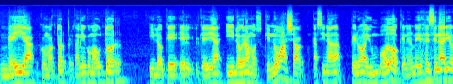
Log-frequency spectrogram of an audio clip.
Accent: 9 de Julio, Buenos Aires Province, Argentina; Yo soy de 9 de Julio, provincia de Buenos Aires, 55.000 habitantes, no llena la cancha de River.

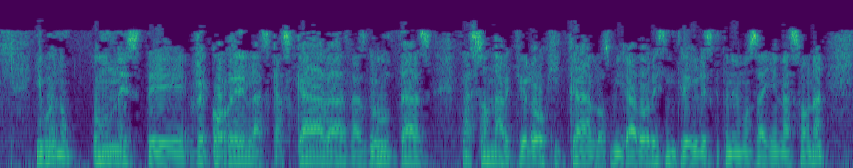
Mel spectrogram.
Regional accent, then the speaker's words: Cuetzalan, Puebla, Mexico; vengo de esta comunidad de San Andrés Chicuilán, perteneciente exactamente a nuestro hermoso pueblo mágico de Cuetzalan.

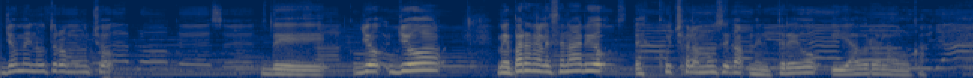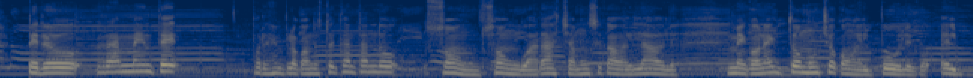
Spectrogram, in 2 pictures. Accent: Cuba; Es lo que nos define como cubanos.

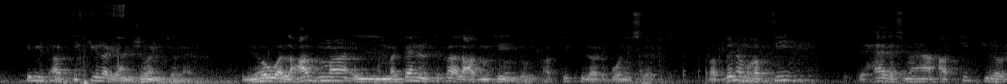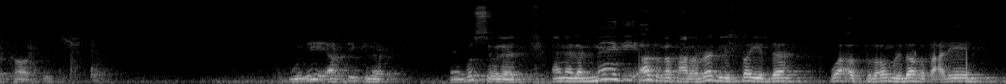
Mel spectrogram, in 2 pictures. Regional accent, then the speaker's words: Egypt; لا احنا عندنا في مصر عاده كوبايتنا ازاز

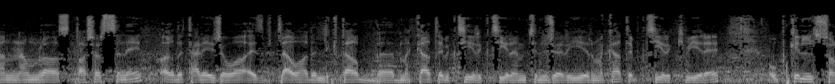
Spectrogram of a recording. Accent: Syria; من سوريا.

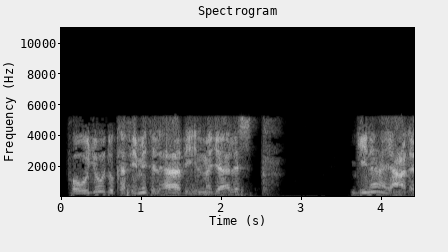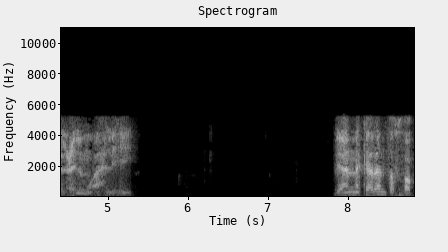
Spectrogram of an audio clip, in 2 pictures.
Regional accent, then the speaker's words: Yemen; كمجالس مثلا عندنا في اليمن القات

